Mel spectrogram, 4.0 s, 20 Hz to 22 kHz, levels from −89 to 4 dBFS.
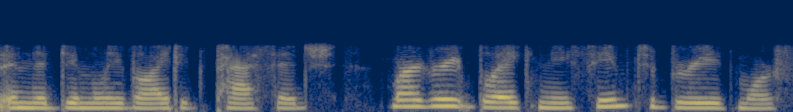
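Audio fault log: throughout, Opus voice compression: the speech was encoded with Opus at a very low rate, and the heavy damage fits a bitrate around 6 kbps with long 60 ms frames. The encoder has dropped to narrowband, so nothing remains above 4.2 kHz, and its SILK linear-prediction coder has only enough bits for a coarse excitation signal. The speech therefore sounds muffled and boxed-in, with a hoarse, slightly robotic quality.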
